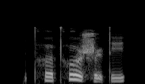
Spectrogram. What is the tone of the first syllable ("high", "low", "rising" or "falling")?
rising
